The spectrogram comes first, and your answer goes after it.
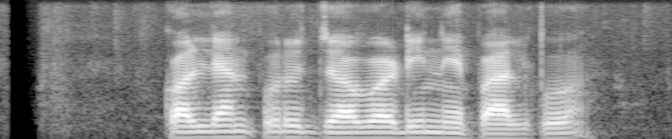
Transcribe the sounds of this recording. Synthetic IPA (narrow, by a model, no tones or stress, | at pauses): kʌljanpuɾd͡zʌβʌɽinepalko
